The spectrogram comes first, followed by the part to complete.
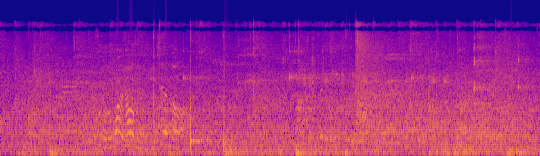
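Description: Badminton play in a large hall: sharp racket hits on the shuttlecock, a burst of court shoes squeaking a couple of seconds in, and low thuds of footwork, over people talking in the background.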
